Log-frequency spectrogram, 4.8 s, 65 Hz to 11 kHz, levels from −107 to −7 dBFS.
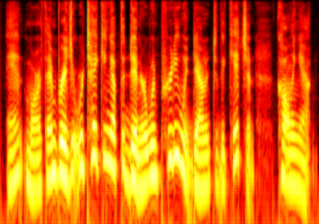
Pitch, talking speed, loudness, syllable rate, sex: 195 Hz, 225 wpm, -20 LUFS, 6.5 syllables/s, female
